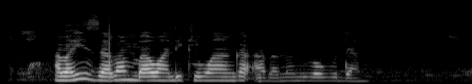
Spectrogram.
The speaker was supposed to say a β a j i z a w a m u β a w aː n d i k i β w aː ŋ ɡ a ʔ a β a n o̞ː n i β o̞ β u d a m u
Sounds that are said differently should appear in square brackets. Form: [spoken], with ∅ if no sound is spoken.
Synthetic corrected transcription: a β a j i z a [β] a m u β a w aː n d i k i β w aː ŋ ɡ a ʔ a β a n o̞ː [ɲ] i β o̞ β u d a m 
